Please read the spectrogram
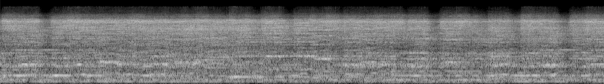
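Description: Upbeat J-pop idol song played loudly over a hall sound system, in an instrumental passage with no singing.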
